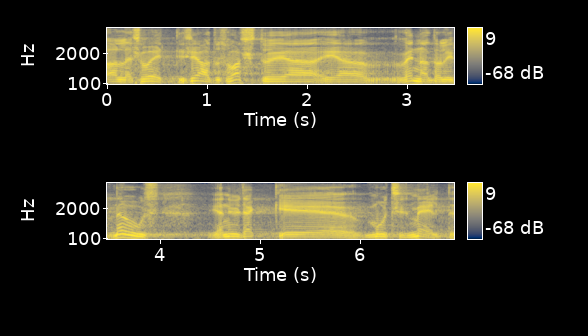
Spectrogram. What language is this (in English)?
Estonian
